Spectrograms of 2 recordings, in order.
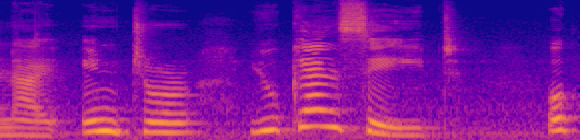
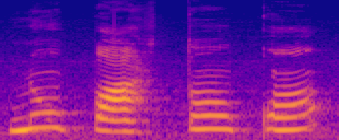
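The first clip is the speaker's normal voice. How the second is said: "nous partons quand" pitched up as a spoken question; slow, higher-pitched questioning tune on "nous partons quand"; intonation question; 5 semitones higher, 3 dB louder than usual. Shown as a demonstration. Teacher models familiar spoken French for students, intonation question on "nous partons quand". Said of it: "familiar intonation form of questioning".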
